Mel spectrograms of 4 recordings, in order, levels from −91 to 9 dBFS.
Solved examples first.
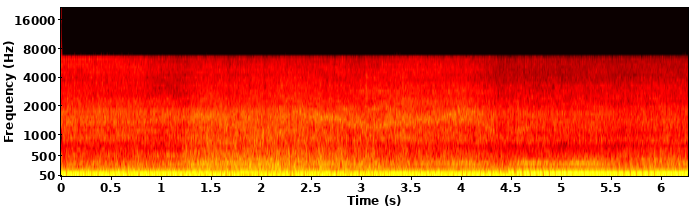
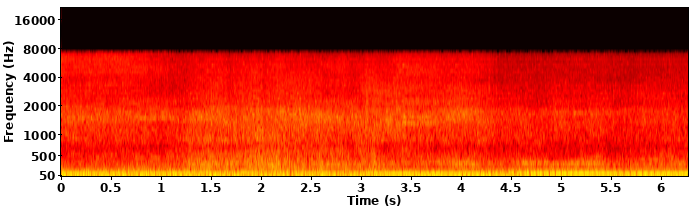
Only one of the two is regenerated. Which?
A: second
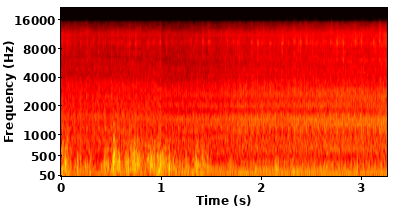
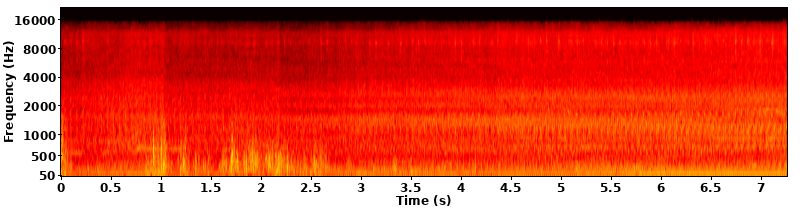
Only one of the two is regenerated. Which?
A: second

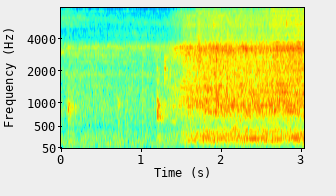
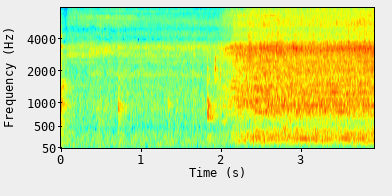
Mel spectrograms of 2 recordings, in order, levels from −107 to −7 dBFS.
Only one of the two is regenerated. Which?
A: first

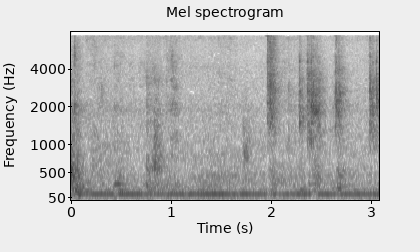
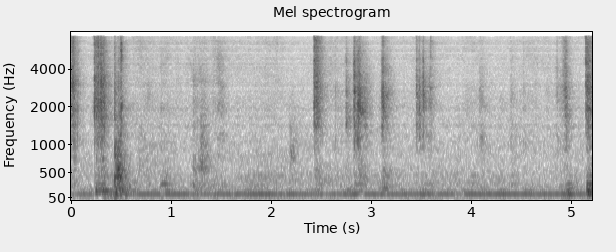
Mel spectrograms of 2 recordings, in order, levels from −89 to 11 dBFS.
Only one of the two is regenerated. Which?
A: second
